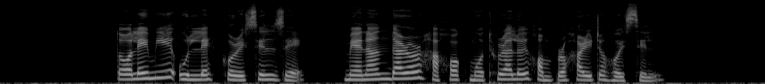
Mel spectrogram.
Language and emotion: Assamese, neutral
